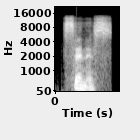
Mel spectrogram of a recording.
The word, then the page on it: senesce: Indian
